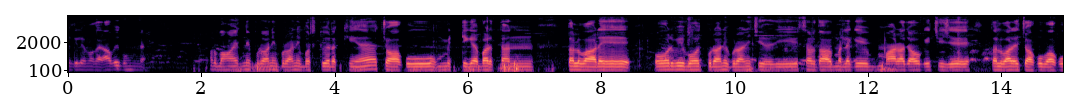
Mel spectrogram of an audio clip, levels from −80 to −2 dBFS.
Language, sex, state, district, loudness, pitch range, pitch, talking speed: Hindi, male, Uttar Pradesh, Jyotiba Phule Nagar, -24 LUFS, 125-135 Hz, 130 Hz, 115 wpm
